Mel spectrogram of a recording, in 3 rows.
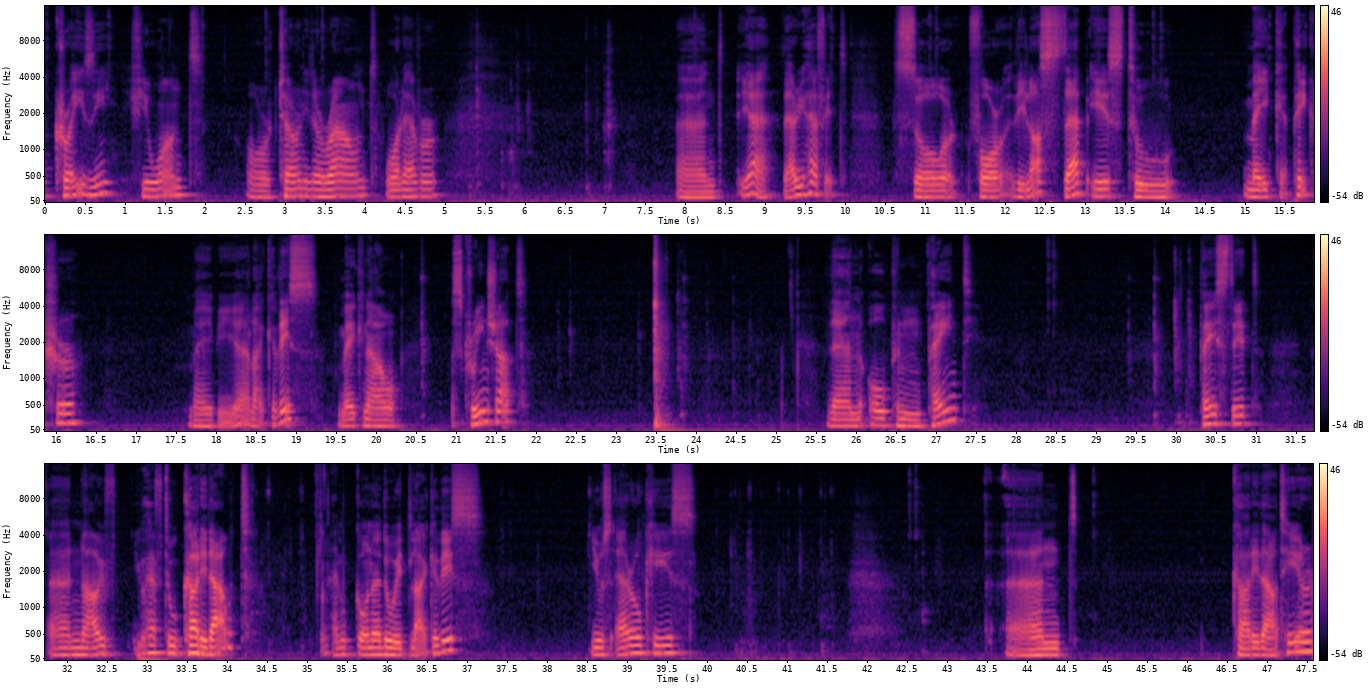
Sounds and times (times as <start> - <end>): Speech: 0.0 - 5.0, 7.9 - 10.0, 10.6 - 14.2, 15.0 - 16.4, 17.6 - 20.4, 21.0 - 22.0, 25.6 - 27.6, 30.3 - 31.1, 31.8 - 34.4, 35.2 - 37.3, 38.5 - 39.9, 43.5 - 44.7, 46.6 - 47.5.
